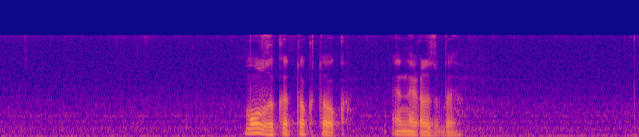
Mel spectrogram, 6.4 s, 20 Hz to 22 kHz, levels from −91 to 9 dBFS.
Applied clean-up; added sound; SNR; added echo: none; none; none; none.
